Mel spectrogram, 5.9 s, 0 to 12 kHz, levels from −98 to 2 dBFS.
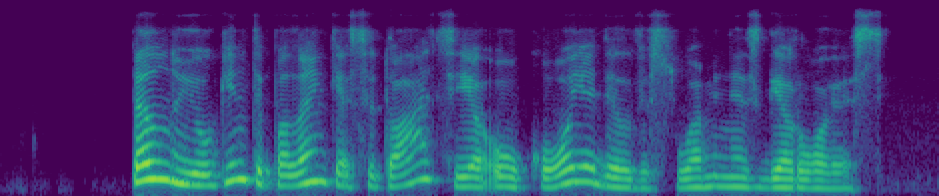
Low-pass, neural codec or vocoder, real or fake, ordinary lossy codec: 7.2 kHz; codec, 16 kHz, 16 kbps, FunCodec, trained on Chinese and English, 50 frames a second; fake; Opus, 16 kbps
